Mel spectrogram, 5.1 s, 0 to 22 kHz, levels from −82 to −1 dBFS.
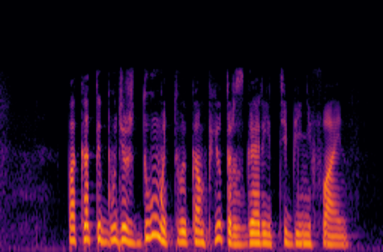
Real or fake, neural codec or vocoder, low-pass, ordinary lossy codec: fake; vocoder, 44.1 kHz, 128 mel bands every 256 samples, BigVGAN v2; 7.2 kHz; none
